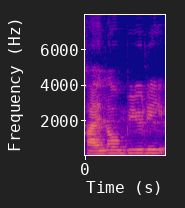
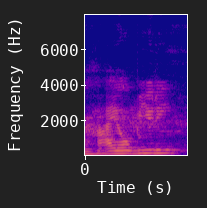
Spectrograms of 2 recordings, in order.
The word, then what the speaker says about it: Hilo Beauty: I think it's pronounced Hilo Beauty or Hilo Beauty.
